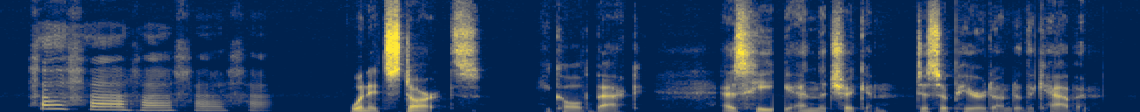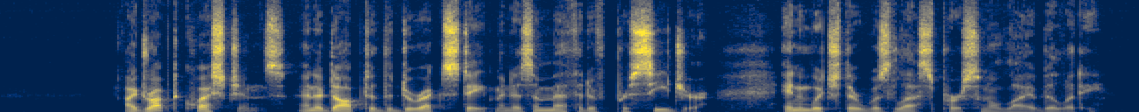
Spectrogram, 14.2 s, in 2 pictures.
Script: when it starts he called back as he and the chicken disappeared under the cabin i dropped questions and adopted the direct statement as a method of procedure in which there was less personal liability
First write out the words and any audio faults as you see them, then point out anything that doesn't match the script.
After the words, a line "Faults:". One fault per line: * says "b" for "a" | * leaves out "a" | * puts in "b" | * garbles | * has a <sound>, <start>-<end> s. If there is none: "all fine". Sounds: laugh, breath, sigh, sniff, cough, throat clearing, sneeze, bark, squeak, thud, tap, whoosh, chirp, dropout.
when it starts he called back as he and the chicken disappeared under the cabin i dropped questions and adopted the direct statement as a method of procedure in which there was less personal liability
Faults:
* has a laugh, 0.2-1.7 s
* has a dropout, 4.8-4.9 s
